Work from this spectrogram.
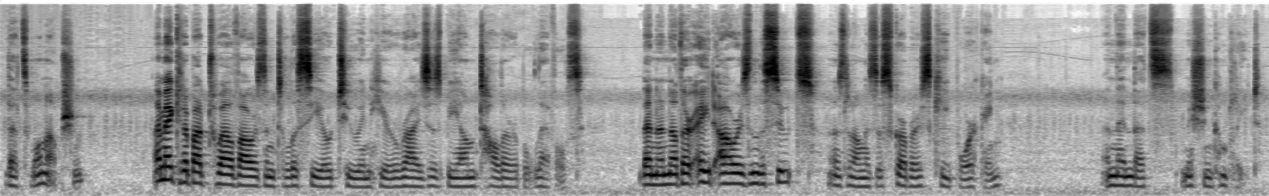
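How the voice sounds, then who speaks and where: Husky, stoic astronaut commander. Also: female voice, low voice, moderate pace, a little mellow. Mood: resigned, flat. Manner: clipped, restrained, matter-of-fact. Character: stoic, resigned female astronaut mission commander. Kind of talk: audio drama acting.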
